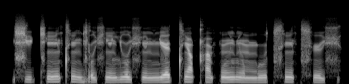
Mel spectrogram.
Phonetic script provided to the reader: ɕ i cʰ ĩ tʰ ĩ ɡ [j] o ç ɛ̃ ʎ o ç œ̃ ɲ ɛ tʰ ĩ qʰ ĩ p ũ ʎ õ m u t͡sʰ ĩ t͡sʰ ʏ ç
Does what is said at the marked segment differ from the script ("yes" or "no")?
no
